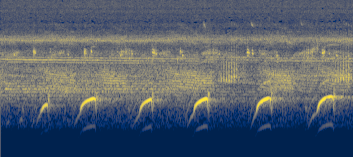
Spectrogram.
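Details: Laughing falcon (acauã), a Brazilian bird of bad omen in folk belief, calls a loud series of arched, rising-then-falling notes, one roughly every three-quarters of a second, against constant buzzing insects.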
